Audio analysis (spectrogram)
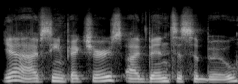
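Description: A man's voice: medium pitch, normal speed, sharp tone. Rambling man hosting a casual podcast. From Florida. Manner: rambling, asks many questions, restarts. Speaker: podcast host. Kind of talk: casual chat.

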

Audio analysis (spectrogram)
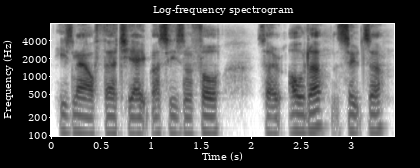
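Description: Husky, tired man chatting. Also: on the low side, level tone, normal speed, a little mellow, no echo, clean studio sound. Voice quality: husky, throat-clearing. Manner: rambling, enthusiastic, many ums and restarts. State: losing his voice, tired. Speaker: podcast host. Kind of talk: casual fan chat.

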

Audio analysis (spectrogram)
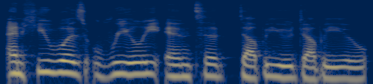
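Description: Playful, lower-pitched woman in her thirties. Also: slow, darkish tone. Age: 30s. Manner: playful, teasing. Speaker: podcast co-host. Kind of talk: casual chat and storytelling.

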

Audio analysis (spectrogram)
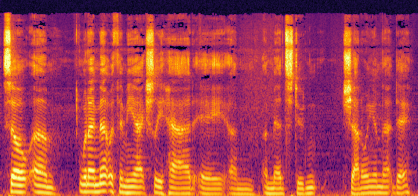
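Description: A man co-hosting a casual podcast, speaking quietly and hesitantly with lots of fillers. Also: mid-range voice, fairly even intonation, normal speed. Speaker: podcast co-host.

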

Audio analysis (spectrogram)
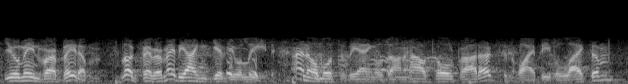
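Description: An actor playing a jovial, smooth-talking friend and pitchman with a salesmanlike manner in a 1940s radio comedy. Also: very animated, brisk, a crowd in the background, lightly acted. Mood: persuasive. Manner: chuckling, salesmanlike. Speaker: announcer. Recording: tinny, noisy 1940s radio recording.

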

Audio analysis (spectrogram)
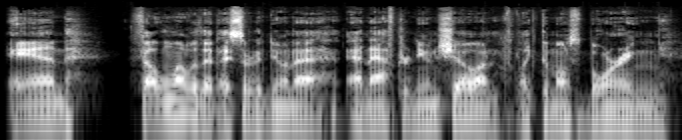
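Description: Middle-aged man, very low deep voice, dry close sound, casual rambling guest. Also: normal speed, dry recording. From Wisconsin. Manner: relaxed storyteller, many fillers and restarts. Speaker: podcast guest. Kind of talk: casual conversational interview.

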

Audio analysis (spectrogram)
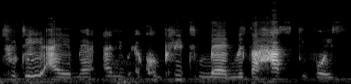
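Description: A woman in her late twenties with a squeaky voice, chatting as a guest about being a traditional healer, animated and laughing, mixing English with Zulu. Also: moderate pace, creaky, slight background noise. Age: late 20s. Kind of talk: casual chat.

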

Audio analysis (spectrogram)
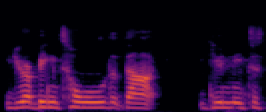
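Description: A woman's voice: lowish voice, level tone, measured pace, no echo, muffled recording. Emphatic woman with a big voice. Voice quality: big strong voice. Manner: emphatic, repeats words for emphasis. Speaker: podcast co-host. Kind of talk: conversational podcast commentary.

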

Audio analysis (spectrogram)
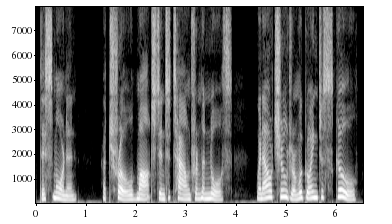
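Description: Woman acting a firm, steadfast village mother, unhurried. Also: mid-range voice, dry recording, studio quality, close to an everyday voice. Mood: grave, urgent.

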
